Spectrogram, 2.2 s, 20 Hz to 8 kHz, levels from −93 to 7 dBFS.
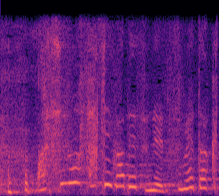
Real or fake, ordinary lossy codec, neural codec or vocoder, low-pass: real; none; none; 7.2 kHz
